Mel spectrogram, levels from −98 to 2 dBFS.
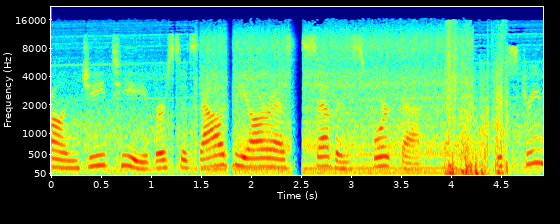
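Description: From 1.21 to 2.53 s the sound drags and catches about a dozen times, the longest hang near 126 ms. These are repeated stalls (stutter): late packets kept emptying the jitter buffer, and the receiver stretched the last sound, about 315 ms in all, losing nothing.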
